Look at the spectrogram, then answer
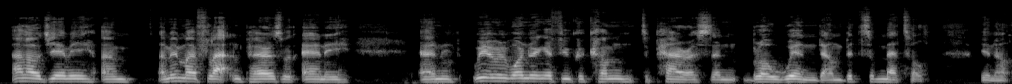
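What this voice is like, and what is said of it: Imitates another person's accent. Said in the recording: “I can't do his accent real good”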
